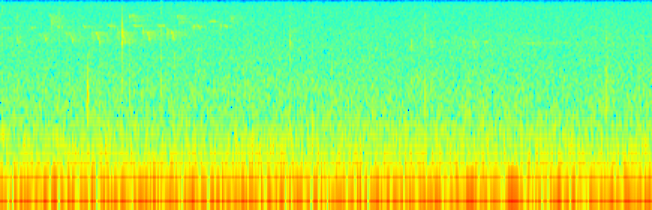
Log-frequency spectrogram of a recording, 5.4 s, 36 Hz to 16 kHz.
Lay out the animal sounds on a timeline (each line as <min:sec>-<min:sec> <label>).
0:00.0-0:02.1 Blackburnian Warbler (Setophaga fusca)
0:04.1-0:05.1 Black-throated Green Warbler (Setophaga virens)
